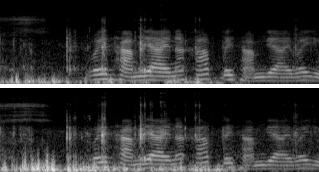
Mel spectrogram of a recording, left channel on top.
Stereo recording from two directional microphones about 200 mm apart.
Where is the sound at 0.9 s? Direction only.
5° left (ahead or behind).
